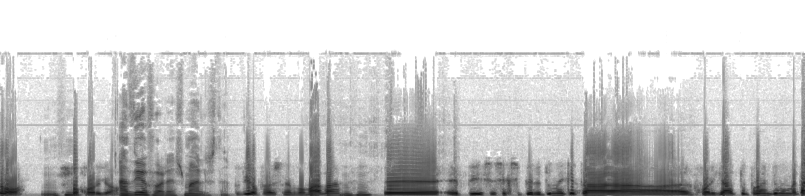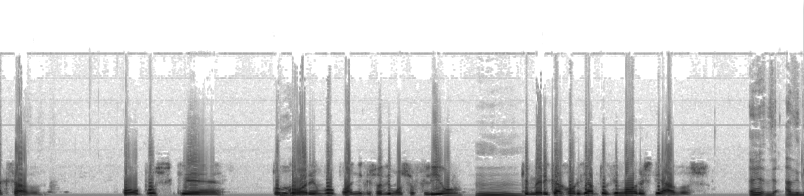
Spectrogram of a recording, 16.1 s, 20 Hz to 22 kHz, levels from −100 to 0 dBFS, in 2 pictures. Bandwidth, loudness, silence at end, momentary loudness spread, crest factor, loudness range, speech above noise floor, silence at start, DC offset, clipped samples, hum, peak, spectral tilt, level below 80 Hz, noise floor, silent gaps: 13 kHz; -15 LUFS; 0 s; 8 LU; 16 dB; 3 LU; 37 dB; 0 s; under 0.1%; under 0.1%; none; 0 dBFS; -6 dB/octave; -46 dBFS; -52 dBFS; none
